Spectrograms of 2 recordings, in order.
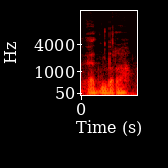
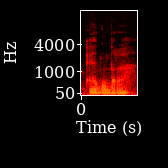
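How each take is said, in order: First: It is said quickly, with syllables run together. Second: It is said quickly, with syllables run together.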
